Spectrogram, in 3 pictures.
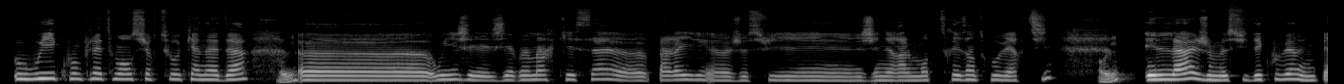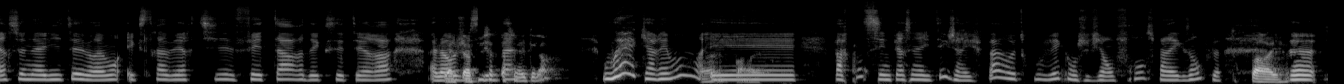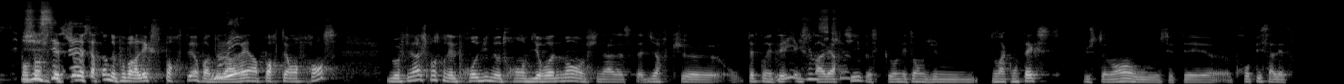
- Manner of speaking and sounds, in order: drawn out: "Heu"; drawn out: "suis"
- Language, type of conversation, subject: French, unstructured, Qu’est-ce qui te motive à partir à l’étranger ?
